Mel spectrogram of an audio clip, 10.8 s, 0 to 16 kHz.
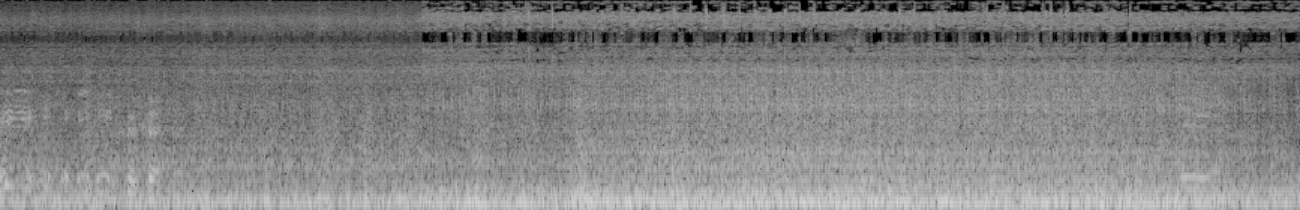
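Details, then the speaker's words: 1953 Chevy 3100 pickup, 235 inline-six first run in over 40 years, fuel squeezed from a bottle into the carburetor bowl: rough but steady idle with a loose uneven beat and slight lope; normal idle. "We freaking did it. So we did have to change our fuel delivery. We got this bottle right here and we just squeeze it to force the fuel into the bowl, and that helped getting fuel into the engine. So, and I got it running."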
